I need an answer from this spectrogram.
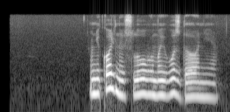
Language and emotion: Russian, sad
